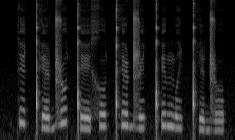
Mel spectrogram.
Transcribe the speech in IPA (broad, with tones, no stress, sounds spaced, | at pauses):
k ɪ˧ ǃʰ e˩ ɖ͡ʐ ʊ˥ ǃ e˩ x ʊ˧ ǃʰ ɪ˧ ɖ͡ʐ ɪ˩ ǃʼ ɪ˧ ŋʷ i˩ ǃʰ i˩ ɖ͡ʐ ʊ˩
